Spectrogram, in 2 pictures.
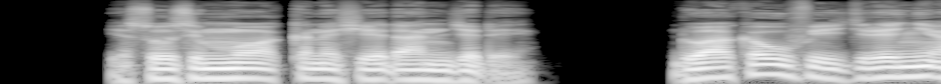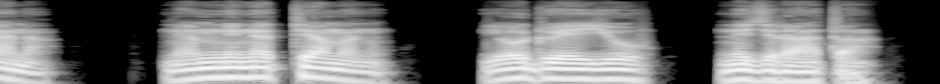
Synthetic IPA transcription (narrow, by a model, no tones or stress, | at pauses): jɛsuːsɪmːo̞ːɐkːɐnɐʃeːᶑaːnd͡ʒɛᶑɛ̰ | d̪ʊʔaːkɐʔuːfɪd͡ʒɪɾe̞ːɲːɪɐnɐ | nɐmnɪnɐt̪ːɪɐmɐnʊ | jo̞ːd̪ʊʔe̞ːjːuː | nɪd͡ʒɪɾaːt̪ɐ̰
